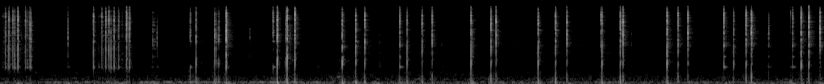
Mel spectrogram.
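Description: Long nails tap rapidly on the lid of a small, round, hollow printed metal candle tin. The result is a quick, irregular series of sharp, bright clicks that stop dead with almost no ring, some bunched into quick flurries. There is very little low end beneath them.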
